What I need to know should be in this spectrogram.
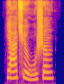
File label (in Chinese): "鸦雀无声", Chinese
